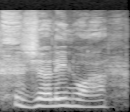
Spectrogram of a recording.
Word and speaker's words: Jolie Noire: Jolie Noire.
